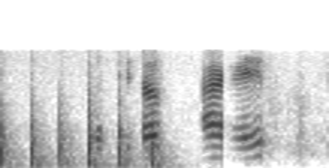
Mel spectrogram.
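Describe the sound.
Knocking: a rapid, even run of five sharp raps, followed by people talking briefly.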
